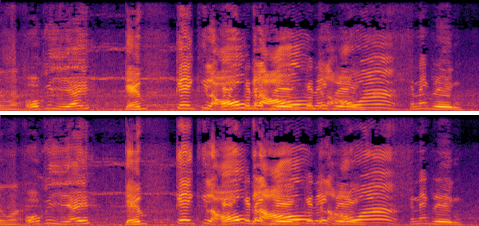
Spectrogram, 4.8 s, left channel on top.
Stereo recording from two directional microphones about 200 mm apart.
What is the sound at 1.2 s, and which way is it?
Speech, 30° right (ahead or behind).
